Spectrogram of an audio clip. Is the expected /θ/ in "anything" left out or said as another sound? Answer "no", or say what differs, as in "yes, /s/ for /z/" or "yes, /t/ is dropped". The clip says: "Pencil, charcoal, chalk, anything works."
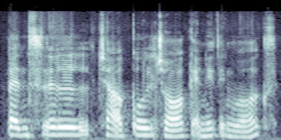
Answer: yes, /t/ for /θ/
